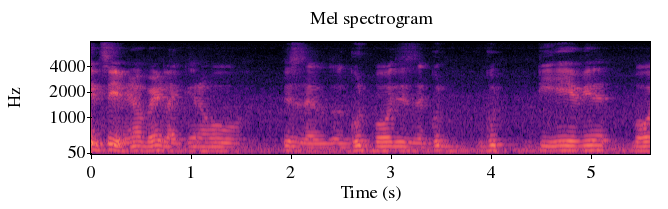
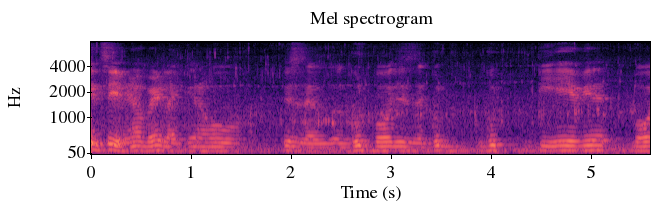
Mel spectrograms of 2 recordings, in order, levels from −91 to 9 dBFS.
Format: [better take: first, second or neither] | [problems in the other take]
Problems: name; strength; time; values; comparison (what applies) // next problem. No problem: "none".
first | background sound (Liquid); 20 dB below the speech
